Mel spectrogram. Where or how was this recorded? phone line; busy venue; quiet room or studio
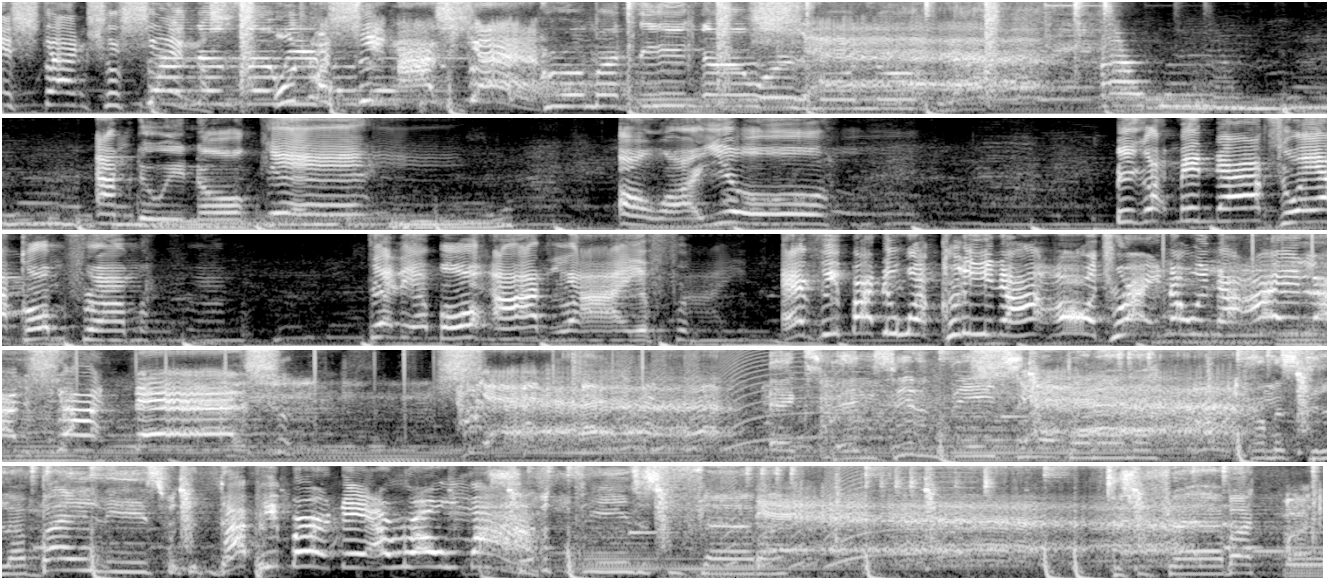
busy venue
